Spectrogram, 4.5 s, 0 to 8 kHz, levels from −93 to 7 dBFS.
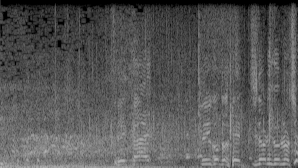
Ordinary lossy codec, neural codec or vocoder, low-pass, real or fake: none; none; none; real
